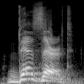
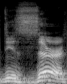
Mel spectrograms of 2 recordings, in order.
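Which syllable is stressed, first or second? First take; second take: first; second. First: The stress is on the first syllable. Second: The stress is on the second syllable. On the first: A dry, sandy place. "stress is on the first syllable" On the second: A sweet food eaten after the main course. "So stress is on the second syllable"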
